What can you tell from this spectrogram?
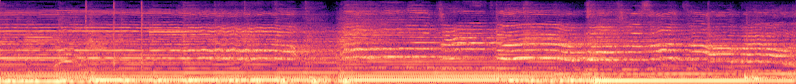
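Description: A woman singing a pop song into a microphone over backing music with a steady bass line, amplified through a PA. She holds long notes with vibrato.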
